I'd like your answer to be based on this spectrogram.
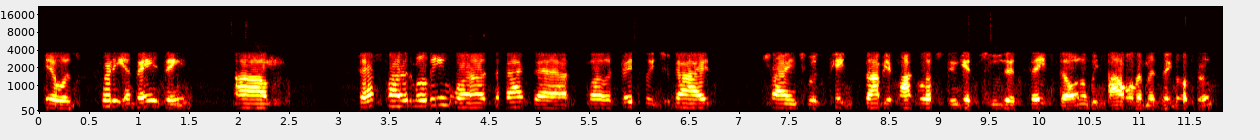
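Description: This man speaks briskly in a higher register, leaving a gushing, enthusiastic fan voicemail by phone from his car while driving. The call comes through a narrow line with faint background noise, and his message is chatty.

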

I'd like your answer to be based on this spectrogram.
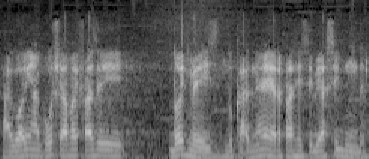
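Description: A man's voice: mid-range voice, flat delivery, fairly quick, soft background music. A man calling a radio show over the phone, laying out his question in a rambling, plain way. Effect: heard over the phone. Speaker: radio call-in listener. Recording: dull phone line from a distance.

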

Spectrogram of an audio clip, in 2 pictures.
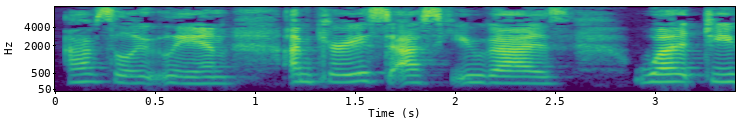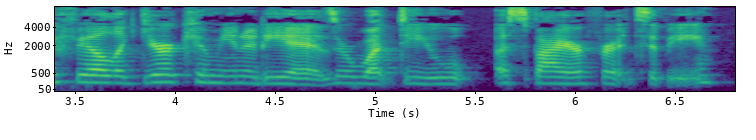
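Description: A woman's voice: mid-range voice, fairly even intonation, a little fast, fairly bright tone. A woman of about twenty from East Tennessee, a college YouTuber talking openly and earnestly as a guest, with frequent fillers. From East Tennessee, USA. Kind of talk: casual interview chat.

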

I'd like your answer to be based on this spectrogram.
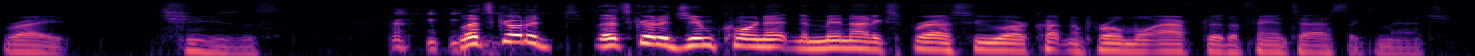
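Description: A man hosting a casual recap chat, talking in an animated, jokey way. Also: medium pitch, moderate pace, no echo, clean studio sound. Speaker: podcast host.

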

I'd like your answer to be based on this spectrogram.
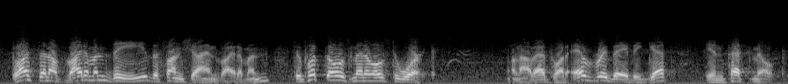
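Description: A man's voice: medium pitch, husky. An American man announcing in a chipper 1950s radio ad style, with a polished, emphatic sales delivery. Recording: vintage radio broadcast, narrow phone-like band.

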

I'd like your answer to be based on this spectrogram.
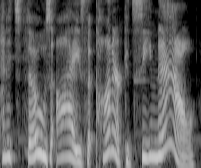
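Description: A woman narrating a children's storybook in an expressive storytelling manner. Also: high-pitched, slow, soft background music.

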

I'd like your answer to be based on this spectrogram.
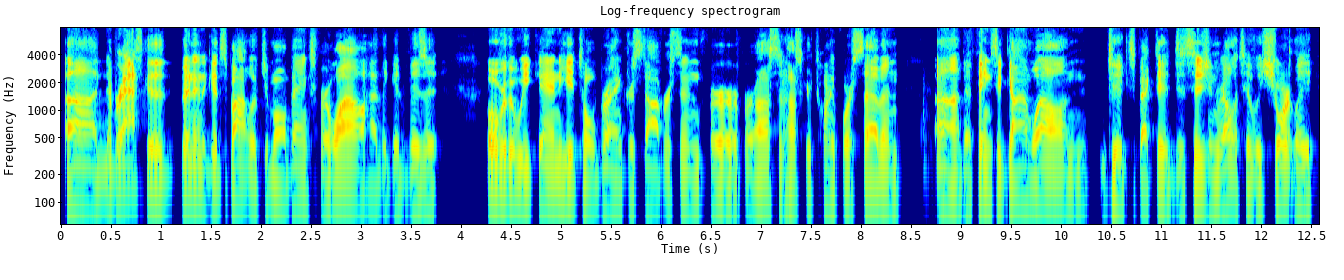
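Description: A man talking as a guest reporter on a sports radio show, breaking down football news in fast, detailed, casual talk from the studio. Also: sits low, steady tone, pushed and bright, dry recording.

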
